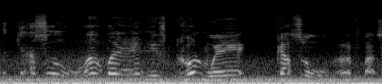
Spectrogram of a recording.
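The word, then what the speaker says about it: Conwy: guys look at the castle that there is Conway Castle that's how you pronounce it medieval as as you can get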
